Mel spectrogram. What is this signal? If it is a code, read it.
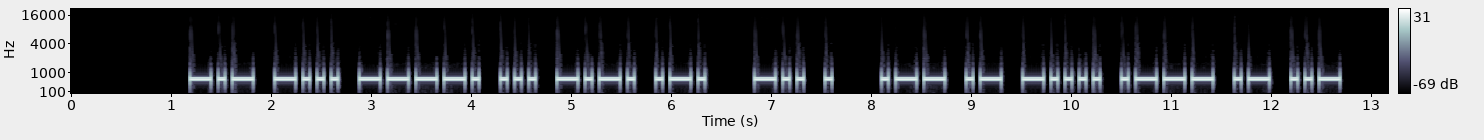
Morse code, heard as a keyed tone, about 17 wpm, 700 Hz. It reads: KB9SCR DE WA6JAU
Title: USA Callsign DE Callsign - 6 Characters - 17wpm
